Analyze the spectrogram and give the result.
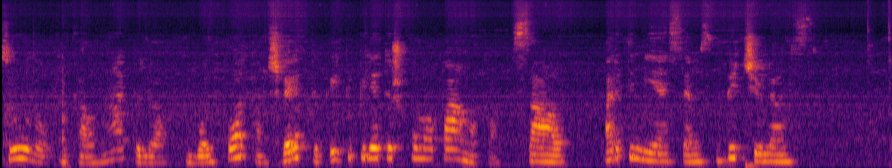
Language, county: Lithuanian, Panevėžys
